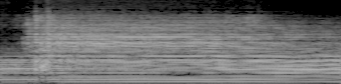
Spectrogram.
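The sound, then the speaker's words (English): An electric guitar played through a distortion pedal that overloads the signal strikes one loud, gritty, fuzzy chord that rings out and sustains for a couple of seconds, heard on its own without any talking. “A distortion pedal, which overloads the signal.”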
